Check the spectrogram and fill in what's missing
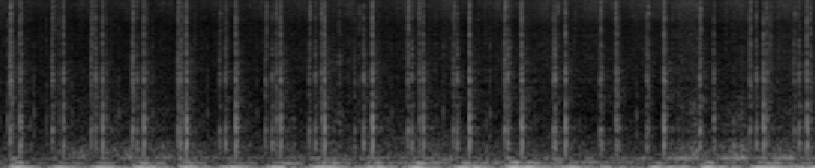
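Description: Fingers gently tap on a plastic package, making quick, irregular, crisp taps at about three per second. Each short tap fades fast over a steady low rumble.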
